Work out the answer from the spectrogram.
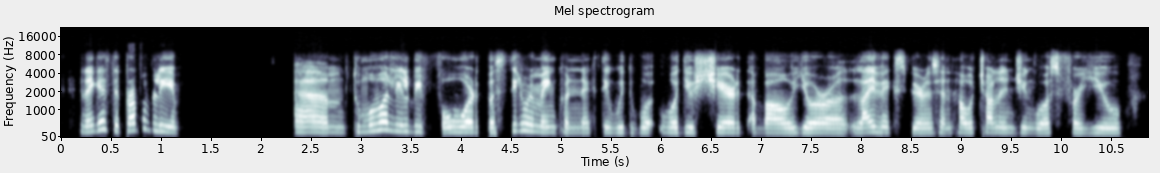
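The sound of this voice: A woman with a fairly low pitch and a clear, smooth tone speaks at a moderate pace. Her intonation is fairly even, and the sound is dry and close with no echo.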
